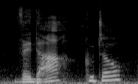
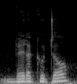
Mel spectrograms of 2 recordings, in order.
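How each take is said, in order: First: The vowel in the name is strongly sounded. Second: The vowel in the name is weak and reduced. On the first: The speaker calls it right. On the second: The speaker calls it wrong.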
